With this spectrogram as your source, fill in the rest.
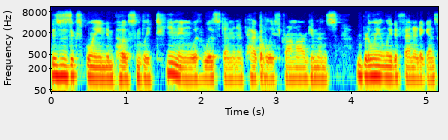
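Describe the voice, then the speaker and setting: Speaking at a very fast pace in a flat monotone, a man with a fairly low, somewhat breathy voice is heard in a dry, close recording with no echo over a quiet background. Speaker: trainee practitioner. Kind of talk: reading aloud.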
